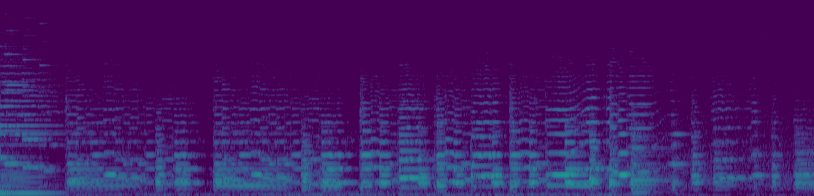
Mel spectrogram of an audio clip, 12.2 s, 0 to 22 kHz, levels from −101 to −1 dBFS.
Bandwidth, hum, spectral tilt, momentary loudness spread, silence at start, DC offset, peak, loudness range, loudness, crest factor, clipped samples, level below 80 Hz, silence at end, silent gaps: 16 kHz; none; -5.5 dB/octave; 13 LU; 0 s; under 0.1%; -40 dBFS; 6 LU; -59 LUFS; 18 dB; under 0.1%; -74 dBFS; 0 s; none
